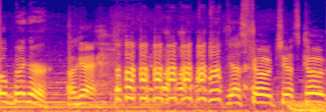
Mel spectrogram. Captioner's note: laughs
